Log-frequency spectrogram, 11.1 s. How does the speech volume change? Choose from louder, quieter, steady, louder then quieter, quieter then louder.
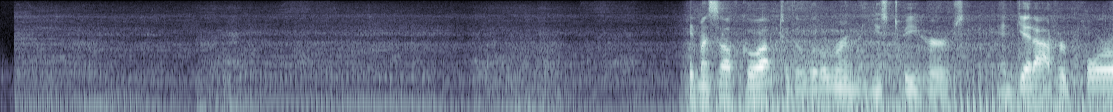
quieter then louder.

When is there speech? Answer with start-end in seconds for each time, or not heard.
6.8-11.0.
